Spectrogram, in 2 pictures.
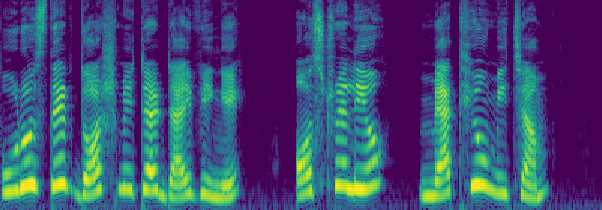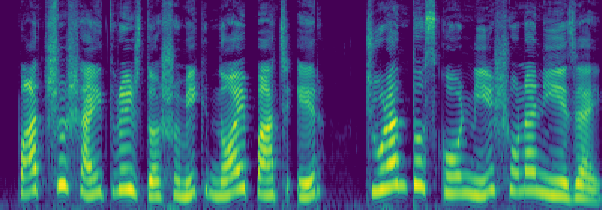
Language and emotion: Bengali, neutral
